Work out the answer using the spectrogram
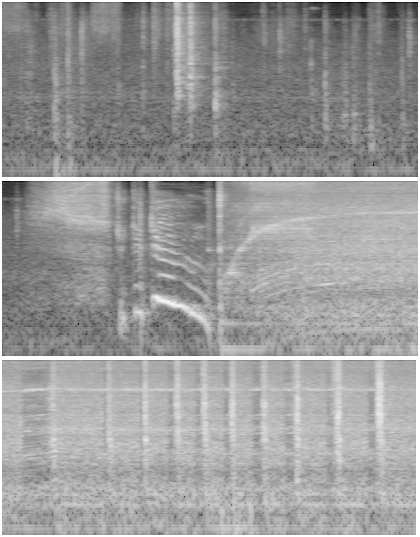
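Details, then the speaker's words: Filter Queen canister vacuum being prepped for sale, motor running with attachments removed: quick rising whine spinning up, then a smooth steady hum with some ticking; healthy motor, nothing lagging. "so yeah, take all of that stuff off and let the machine run with just the motor running. Nothing is lagging on it."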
